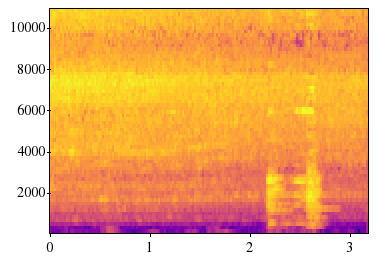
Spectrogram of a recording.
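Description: Ridge gourd frying in a pan produces a steady hiss-like sizzle, and a louder burst of crackling rises briefly as the pieces go in near the end.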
